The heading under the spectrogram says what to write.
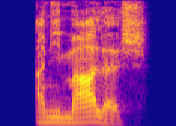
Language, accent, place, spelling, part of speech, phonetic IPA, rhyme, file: German, Germany, Berlin, animalisch, adjective, [aniˈmaːlɪʃ], -aːlɪʃ, De-animalisch.ogg
- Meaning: animal, brute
